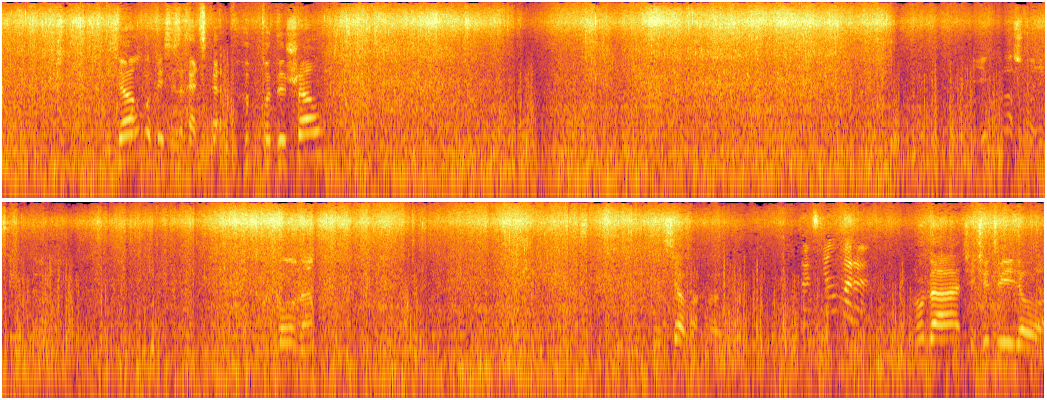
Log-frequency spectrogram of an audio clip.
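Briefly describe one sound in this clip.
Choppy waves slosh and lap nearby.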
